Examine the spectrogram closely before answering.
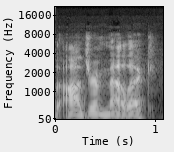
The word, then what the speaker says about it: Adrammelech: Would it be Adrammelech? So, correct my pronunciation if that's not right and tell us about this figure. Yeah, this guy in the Bible he is called Adrammelech.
